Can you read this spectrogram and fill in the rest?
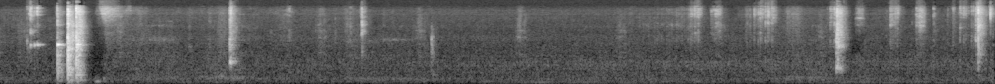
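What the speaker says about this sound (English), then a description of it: "And then all I'm going to do is trim this down." Scissors trim a paper card in a few sharp, separate snips spread across an otherwise quiet stretch, close and crisp, with one louder cluster of cuts near the start.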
